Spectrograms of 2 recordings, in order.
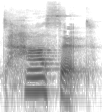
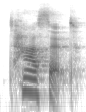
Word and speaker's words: tacit: correct answer is a tacet tacet you won't hear that final T in spoken English tcid tacit this means understood or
